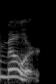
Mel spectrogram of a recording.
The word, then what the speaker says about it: Millar: get so you're really Miller okay even though there's an a my maiden name is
